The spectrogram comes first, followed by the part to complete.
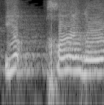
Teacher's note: حمزہ کو مجزم ہے جھٹکے سے پڑھیں گے یؤخذ خا کو موٹا کر کے پڑھیں گے زال کو نرمی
